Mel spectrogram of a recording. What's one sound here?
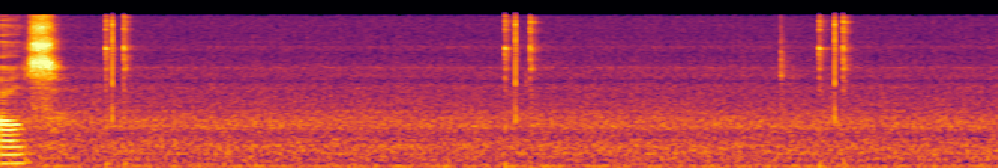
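Soft interface clicks sound as options are chosen.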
